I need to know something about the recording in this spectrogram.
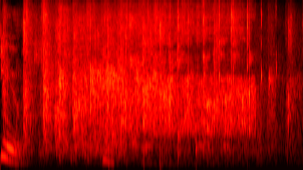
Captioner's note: audience applauding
